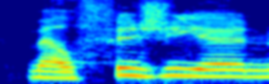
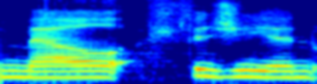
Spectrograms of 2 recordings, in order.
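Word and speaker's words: Malpighian: an unusual name and some people struggle to pronounce it you can call it malfizian malpigian but it is called the mel fijian or phigian body it is also known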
